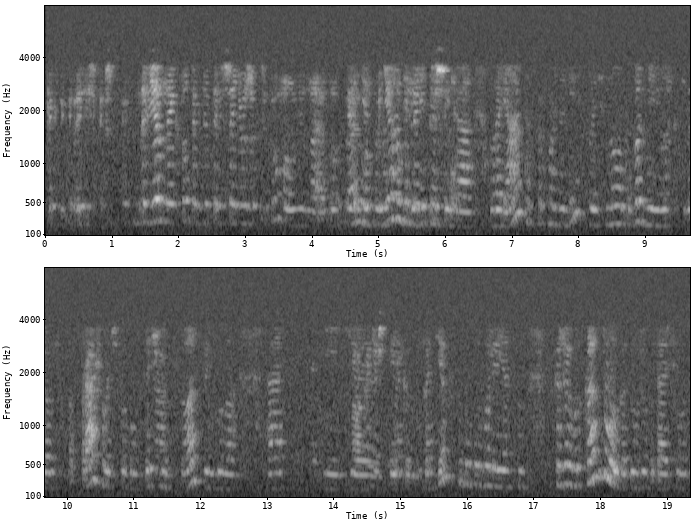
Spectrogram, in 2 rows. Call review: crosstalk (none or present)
present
